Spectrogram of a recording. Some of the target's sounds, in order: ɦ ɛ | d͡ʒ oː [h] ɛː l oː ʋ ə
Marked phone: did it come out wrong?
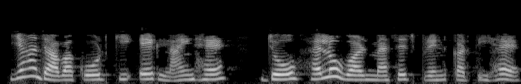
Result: no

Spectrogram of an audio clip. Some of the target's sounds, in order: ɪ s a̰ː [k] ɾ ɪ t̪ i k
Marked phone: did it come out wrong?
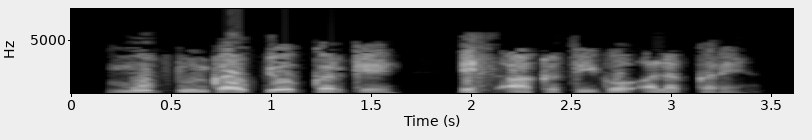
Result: no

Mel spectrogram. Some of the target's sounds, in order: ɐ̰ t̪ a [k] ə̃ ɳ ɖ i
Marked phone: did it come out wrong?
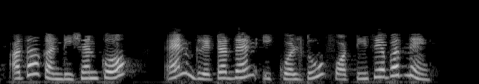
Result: no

